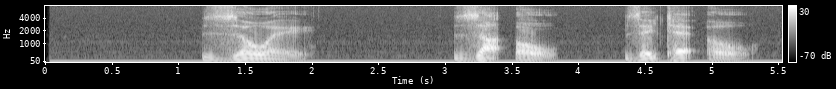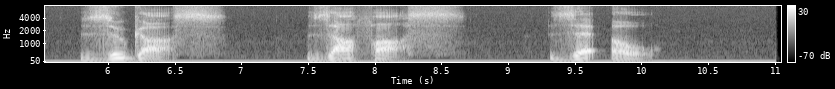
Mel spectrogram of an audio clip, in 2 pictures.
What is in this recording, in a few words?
drill, ntgreek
